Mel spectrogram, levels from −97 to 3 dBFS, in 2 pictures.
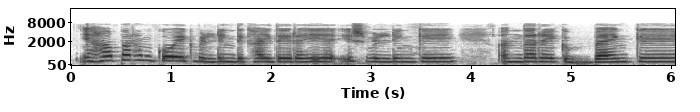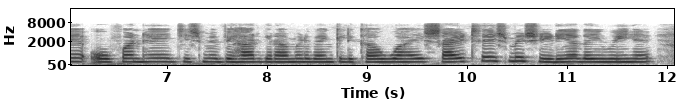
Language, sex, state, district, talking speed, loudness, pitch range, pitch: Hindi, female, Bihar, Lakhisarai, 155 wpm, -19 LUFS, 235-255 Hz, 245 Hz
